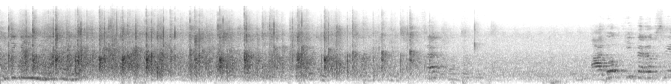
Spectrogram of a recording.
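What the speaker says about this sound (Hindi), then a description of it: "जोरदार तालियां उनकी इस प्रस्तुति के लिए होनी चाहिए" Enthusiastic audience applause for a stage performance at a cultural event, a dense burst of clapping that fades after several seconds, then a brief renewed patter at the end.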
